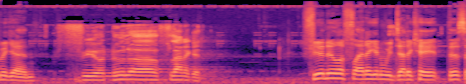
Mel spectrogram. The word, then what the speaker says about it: Fionnuala Flanagan: Fionnuala Flanagan.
